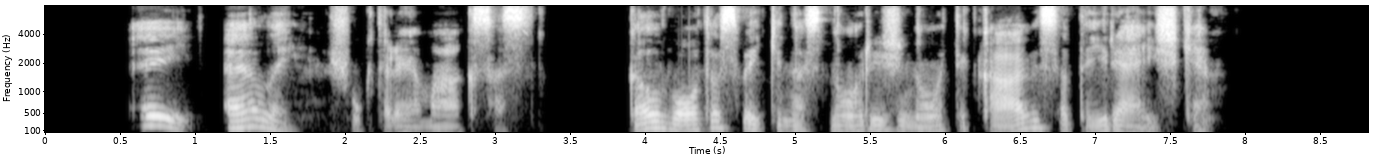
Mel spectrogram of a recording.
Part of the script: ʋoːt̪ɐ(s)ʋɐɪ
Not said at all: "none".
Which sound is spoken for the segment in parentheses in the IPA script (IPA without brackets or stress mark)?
s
